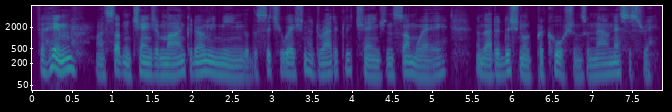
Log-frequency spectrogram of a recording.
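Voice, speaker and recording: Here the weary, shrewd shipping owner, narrator and lead of this radio drama about his spy ordeal, speaks low and a little fast with a creaky texture and few pauses. The studio-quality recording has no room sound. Grave and reflective, he moves between first-person narration and dialogue.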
